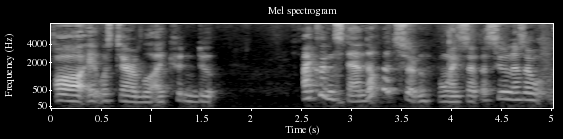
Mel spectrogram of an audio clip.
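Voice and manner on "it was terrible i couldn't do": normal talking voice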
